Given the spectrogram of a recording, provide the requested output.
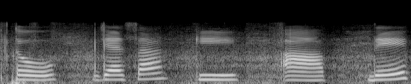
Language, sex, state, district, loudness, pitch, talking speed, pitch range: Hindi, female, Chandigarh, Chandigarh, -14 LUFS, 220 Hz, 75 wpm, 205-225 Hz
